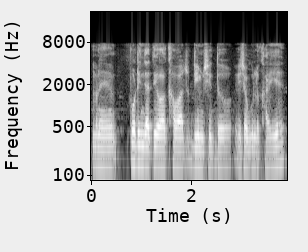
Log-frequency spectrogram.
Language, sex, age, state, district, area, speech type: Bengali, male, 30-45, West Bengal, South 24 Parganas, rural, spontaneous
